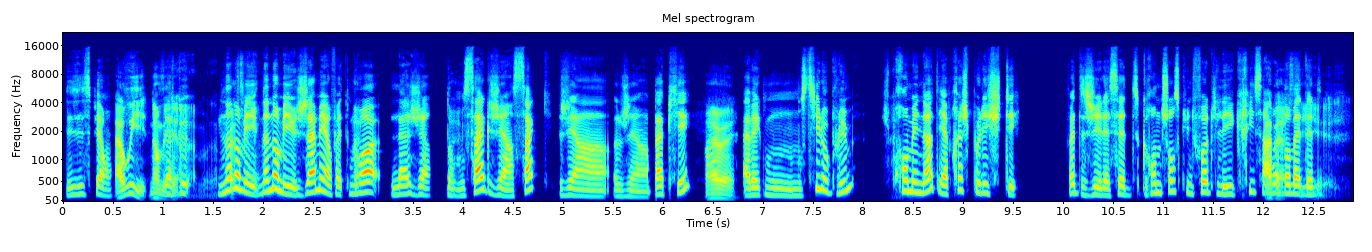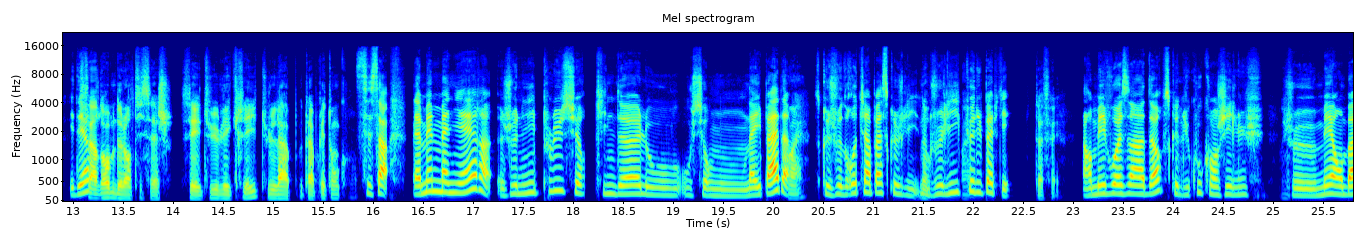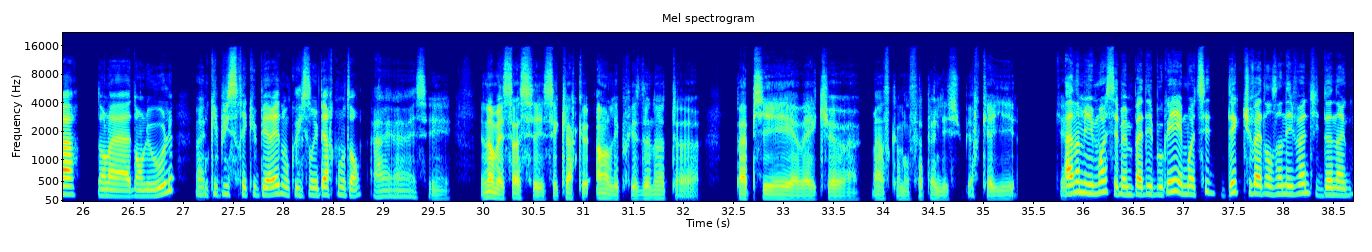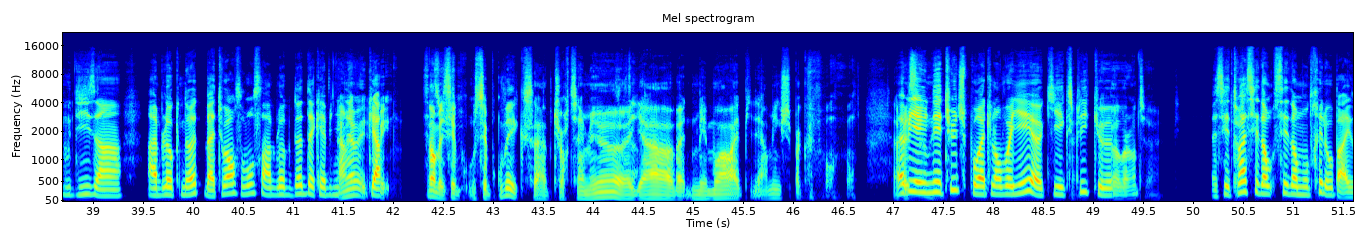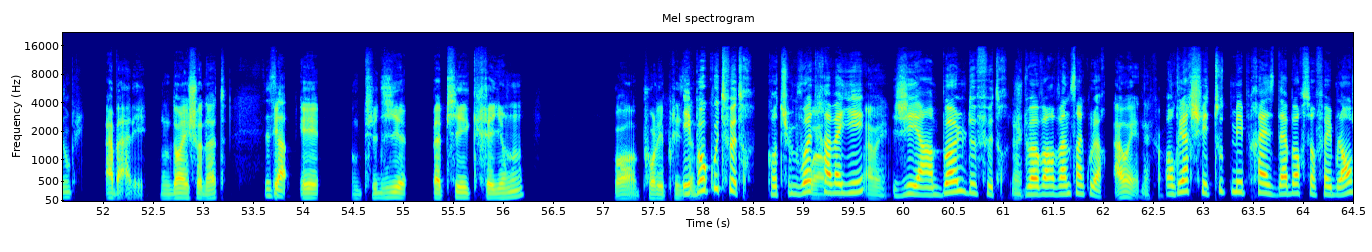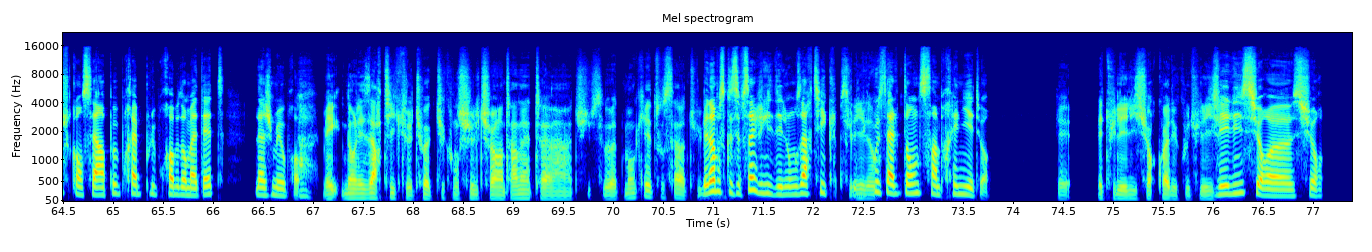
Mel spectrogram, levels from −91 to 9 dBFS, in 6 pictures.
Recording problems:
thin; very; fading below 550 Hz

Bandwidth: 15.5 kHz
